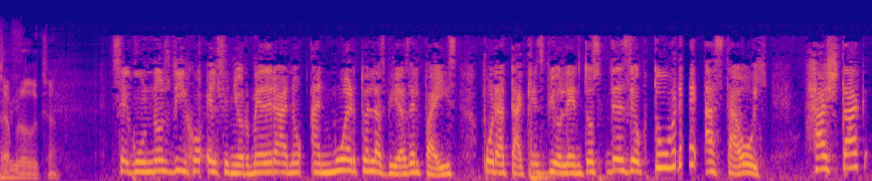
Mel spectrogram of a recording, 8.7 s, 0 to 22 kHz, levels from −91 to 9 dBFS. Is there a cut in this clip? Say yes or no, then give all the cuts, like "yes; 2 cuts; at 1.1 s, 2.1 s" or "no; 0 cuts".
no; 0 cuts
